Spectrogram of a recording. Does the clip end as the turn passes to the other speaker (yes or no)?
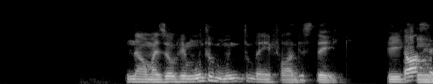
yes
